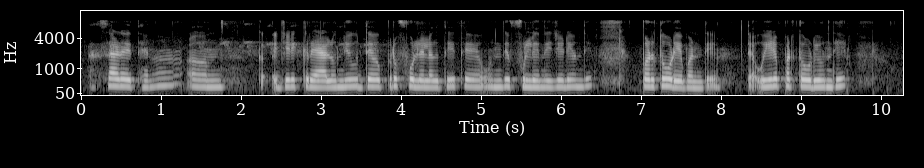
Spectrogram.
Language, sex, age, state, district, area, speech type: Dogri, female, 18-30, Jammu and Kashmir, Kathua, rural, spontaneous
